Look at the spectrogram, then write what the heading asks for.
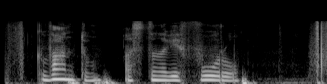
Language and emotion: Russian, neutral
